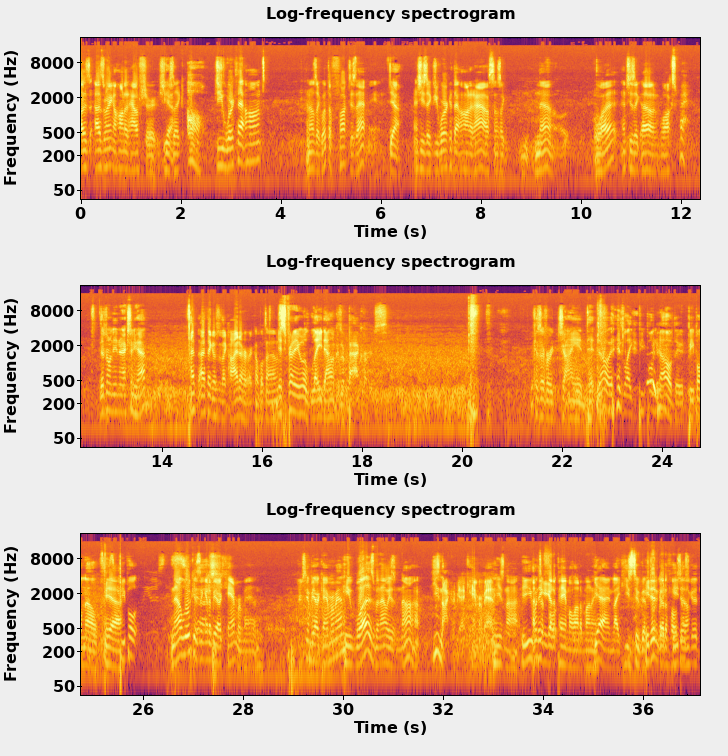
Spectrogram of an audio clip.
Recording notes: recorded this on the way to Austin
